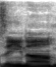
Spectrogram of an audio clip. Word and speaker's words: Xena: Or people with an X where it's pronounced like a Z, I'll pass that too. – I won't. – Like if your name is Xena.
